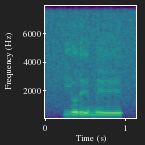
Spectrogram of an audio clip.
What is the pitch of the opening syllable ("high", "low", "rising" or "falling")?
high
